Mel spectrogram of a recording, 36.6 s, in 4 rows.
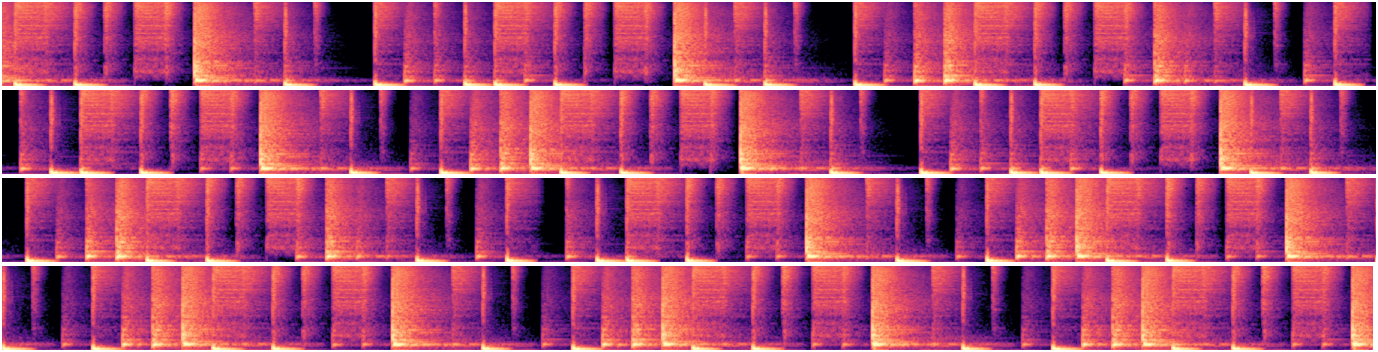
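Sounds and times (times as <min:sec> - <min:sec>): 
drums playing: 0:00.0 - 0:36.6.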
